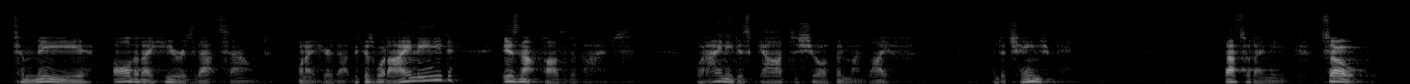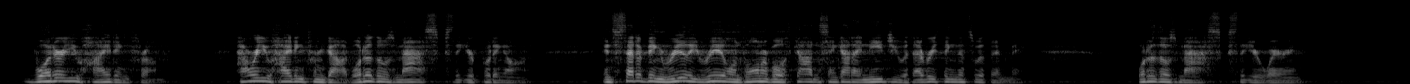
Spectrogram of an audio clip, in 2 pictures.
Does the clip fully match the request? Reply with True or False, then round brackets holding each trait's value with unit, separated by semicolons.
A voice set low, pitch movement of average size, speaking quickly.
False (115 Hz; 3.1 semitones; 185 wpm)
